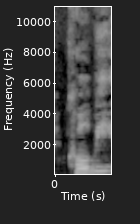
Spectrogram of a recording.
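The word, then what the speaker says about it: Kolbe: So, yes, I'm a certified Colby consultant. Colby is spelled K O LBE if you're looking it up.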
